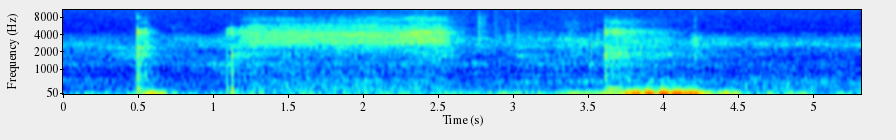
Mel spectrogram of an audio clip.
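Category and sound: tool, pen writing on paper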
